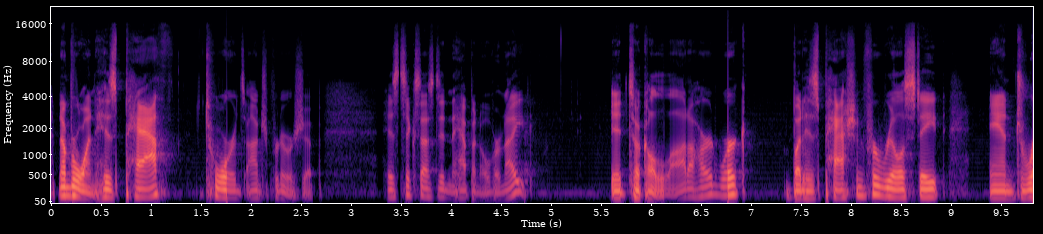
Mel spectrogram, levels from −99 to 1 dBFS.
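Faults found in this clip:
Sudden gain jump, 1.77 to 4.74 s (down about 12 dB) and 6.14 to 6.78 s (down about 14 dB). Speech and noise floor drop and recover together, likely an unramped digital gain change.

Gap at a join of encoded pieces, 3.48 s: a 30 ms hole in the speech with smeared edges. Encoder start delay and padding left in, pieces look to be 6 s long.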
